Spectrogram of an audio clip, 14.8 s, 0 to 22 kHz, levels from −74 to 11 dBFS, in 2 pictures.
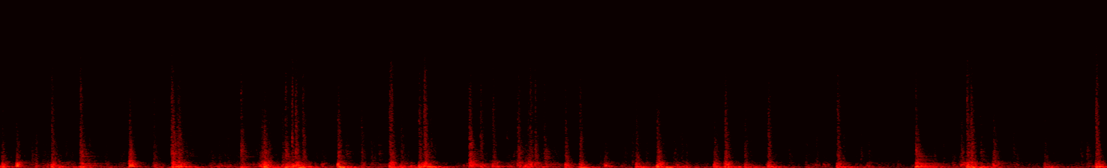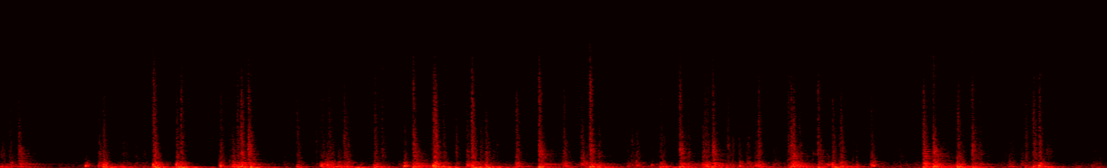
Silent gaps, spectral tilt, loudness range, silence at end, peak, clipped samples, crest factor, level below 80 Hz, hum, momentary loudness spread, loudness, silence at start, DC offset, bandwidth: none; -6 dB/octave; 5 LU; 0 s; -22 dBFS; under 0.1%; 20 dB; -68 dBFS; none; 10 LU; -43 LUFS; 0 s; under 0.1%; 16.5 kHz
